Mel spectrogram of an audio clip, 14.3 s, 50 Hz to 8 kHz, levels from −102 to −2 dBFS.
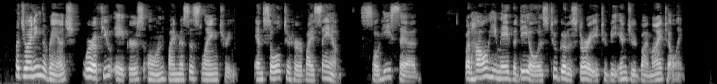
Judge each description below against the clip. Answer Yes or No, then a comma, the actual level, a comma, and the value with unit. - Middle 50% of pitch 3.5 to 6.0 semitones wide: Yes, average, 4.6 semitones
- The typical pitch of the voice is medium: Yes, medium, 170 Hz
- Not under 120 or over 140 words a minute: No, average, 155 wpm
